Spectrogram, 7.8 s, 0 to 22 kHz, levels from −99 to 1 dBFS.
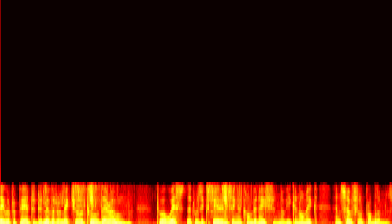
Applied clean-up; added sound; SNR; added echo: none; Rattle (instrument); 17 dB; none.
